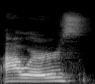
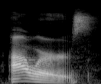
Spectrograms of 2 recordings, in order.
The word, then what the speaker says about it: hours: Hours, ici, on n'entend pas le H. Celui-ci ne se prononce pas. OK? Hours. Ça se prononce exactement comme notre.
